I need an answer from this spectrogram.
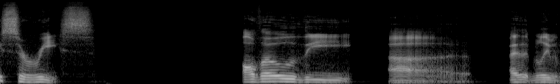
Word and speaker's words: Cirice: we'll be listening to Cerise and yes that's how they the van pronounce it um now the art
